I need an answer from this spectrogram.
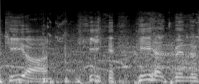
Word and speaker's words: Keon: number it's seven and we learn how to pronounce his name it's Keon he he has been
